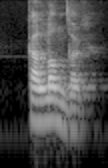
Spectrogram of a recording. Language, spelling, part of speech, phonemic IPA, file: Dutch, kalander, noun / verb, /kaˈlɑndər/, Nl-kalander.ogg
- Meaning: weevil; calander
